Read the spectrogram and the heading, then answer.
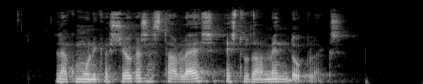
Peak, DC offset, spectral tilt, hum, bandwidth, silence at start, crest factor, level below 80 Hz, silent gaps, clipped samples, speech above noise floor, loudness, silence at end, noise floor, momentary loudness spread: -2 dBFS; under 0.1%; -4 dB/octave; none; 14.5 kHz; 0.55 s; 18 dB; -54 dBFS; none; under 0.1%; 51 dB; -18 LUFS; 0.8 s; -69 dBFS; 13 LU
